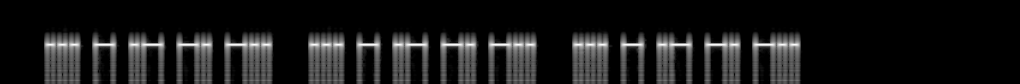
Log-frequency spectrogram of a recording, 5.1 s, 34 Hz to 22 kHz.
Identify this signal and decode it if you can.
Morse code, heard as a keyed tone, about 37 wpm, 700 Hz. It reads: STAND STAND STAND
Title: Top 500 Words Repeated 40wpm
